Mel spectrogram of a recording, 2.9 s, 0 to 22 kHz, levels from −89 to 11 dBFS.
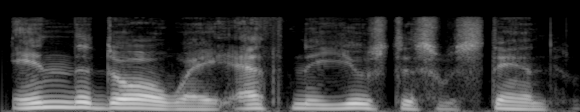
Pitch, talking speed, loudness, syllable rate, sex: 140 Hz, 145 wpm, -17 LUFS, 4.4 syllables/s, male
